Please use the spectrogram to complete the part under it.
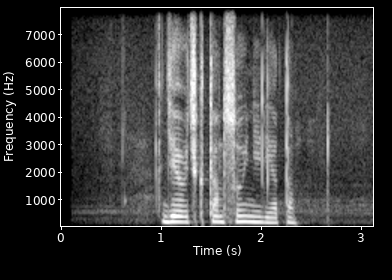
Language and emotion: Russian, neutral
